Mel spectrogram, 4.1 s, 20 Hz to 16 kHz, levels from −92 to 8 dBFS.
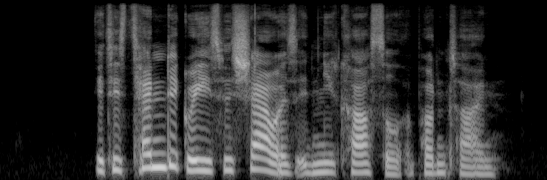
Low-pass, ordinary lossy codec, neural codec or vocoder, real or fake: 14.4 kHz; none; vocoder, 44.1 kHz, 128 mel bands, Pupu-Vocoder; fake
